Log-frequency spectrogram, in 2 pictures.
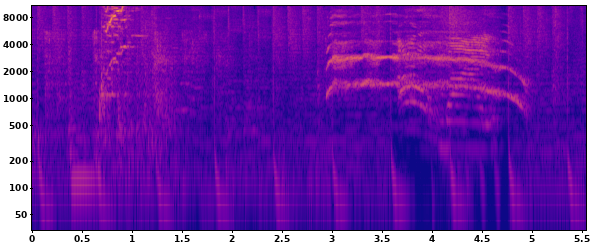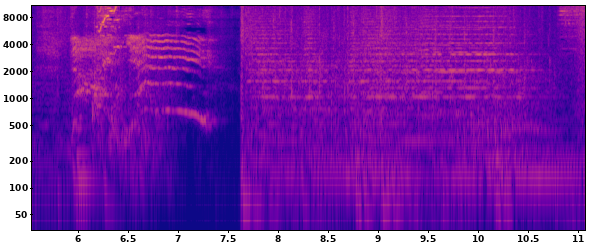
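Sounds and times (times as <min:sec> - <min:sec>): girl squealing: 0:02.9 - 0:05.0.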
